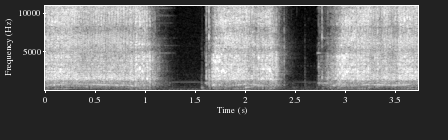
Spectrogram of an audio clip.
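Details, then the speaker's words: 1983 Tamiya Subaru Brat RC car after the worn mechanical speed controller was replaced with an electronic ESC and the motor upgraded: a smooth high whine spins up, holds, then stops cleanly when the stick is pulled back to brake. It works normally. "Just pull back on this stick down and the wheel should stop. So there they go there. I pull back, they stop, and let's go forward."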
